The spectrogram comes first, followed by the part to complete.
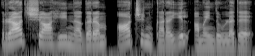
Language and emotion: Tamil, neutral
